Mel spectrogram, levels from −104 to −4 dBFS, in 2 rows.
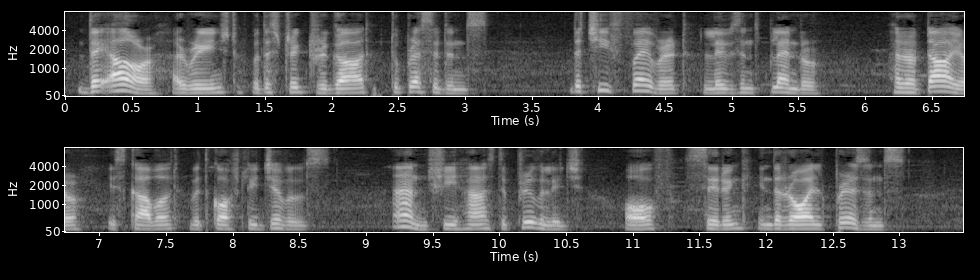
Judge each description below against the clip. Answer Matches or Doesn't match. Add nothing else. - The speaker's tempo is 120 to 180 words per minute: Matches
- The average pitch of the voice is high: Doesn't match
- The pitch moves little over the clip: Doesn't match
